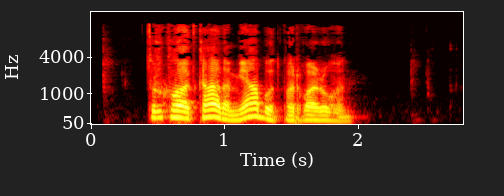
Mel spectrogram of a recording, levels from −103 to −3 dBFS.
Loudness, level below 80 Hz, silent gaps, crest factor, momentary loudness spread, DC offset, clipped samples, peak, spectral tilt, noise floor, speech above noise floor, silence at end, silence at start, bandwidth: -24 LUFS; -58 dBFS; none; 18 dB; 12 LU; under 0.1%; under 0.1%; -8 dBFS; -7 dB/octave; -77 dBFS; 53 dB; 0.85 s; 0.45 s; 11.5 kHz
